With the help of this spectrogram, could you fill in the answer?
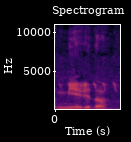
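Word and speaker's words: Mérida: Вернее, не Мерида, Мерида, как правильно указывает ударение на всех знаках и на всех картах.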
